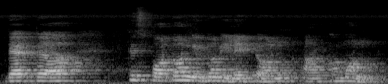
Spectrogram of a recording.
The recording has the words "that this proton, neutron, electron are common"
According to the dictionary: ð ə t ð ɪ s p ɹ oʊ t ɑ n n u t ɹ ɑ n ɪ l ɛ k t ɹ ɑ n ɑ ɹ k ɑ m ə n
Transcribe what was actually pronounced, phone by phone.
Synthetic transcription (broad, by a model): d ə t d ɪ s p oʊ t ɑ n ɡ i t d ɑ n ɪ l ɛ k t ɑ n ɑ ɹ k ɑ m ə n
